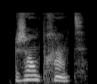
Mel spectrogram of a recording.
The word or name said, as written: j'emprunte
